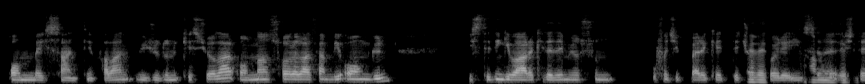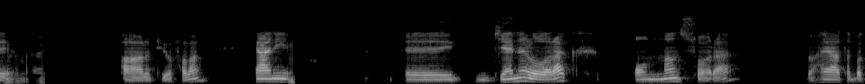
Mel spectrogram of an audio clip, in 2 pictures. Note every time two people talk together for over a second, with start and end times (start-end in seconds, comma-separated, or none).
7.5-8.8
